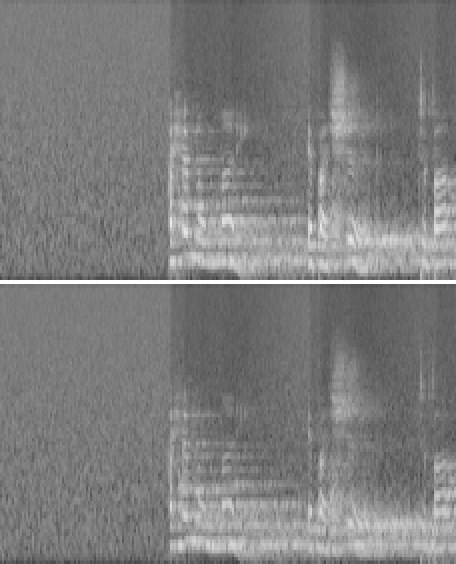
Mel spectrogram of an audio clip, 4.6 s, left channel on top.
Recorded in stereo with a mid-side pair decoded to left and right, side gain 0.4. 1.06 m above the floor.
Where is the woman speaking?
50° left, 6.5 m.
